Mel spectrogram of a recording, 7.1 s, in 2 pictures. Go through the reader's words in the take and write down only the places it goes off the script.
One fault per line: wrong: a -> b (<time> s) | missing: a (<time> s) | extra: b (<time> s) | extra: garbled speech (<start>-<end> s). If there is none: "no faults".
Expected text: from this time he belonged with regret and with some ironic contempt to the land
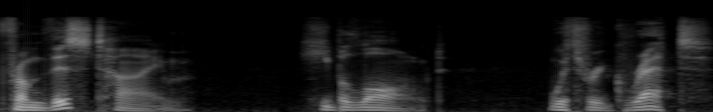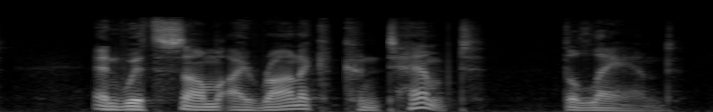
missing: to (6.0 s)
